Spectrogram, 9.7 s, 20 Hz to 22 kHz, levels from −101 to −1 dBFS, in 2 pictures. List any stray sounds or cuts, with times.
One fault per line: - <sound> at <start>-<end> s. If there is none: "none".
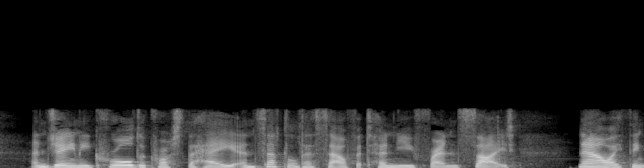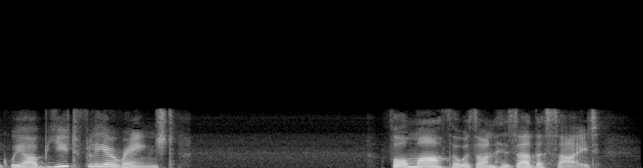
none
